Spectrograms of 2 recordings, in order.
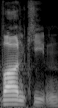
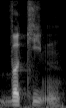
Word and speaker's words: Vakeaton: It's not Von Keaton. It's Vakeaton.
